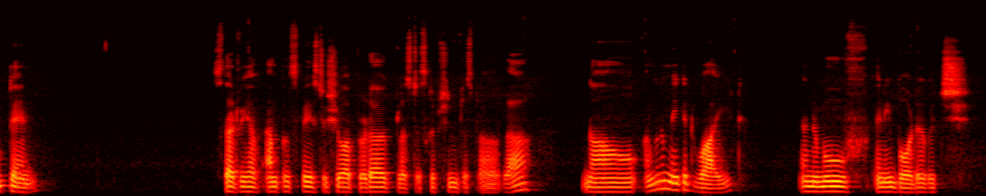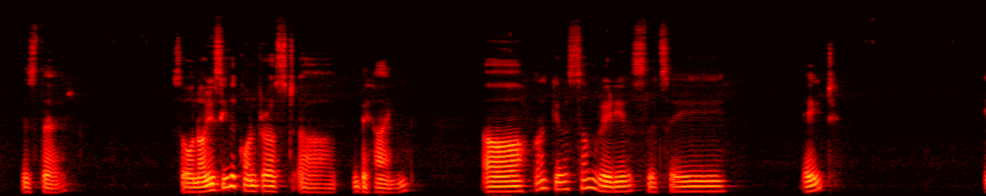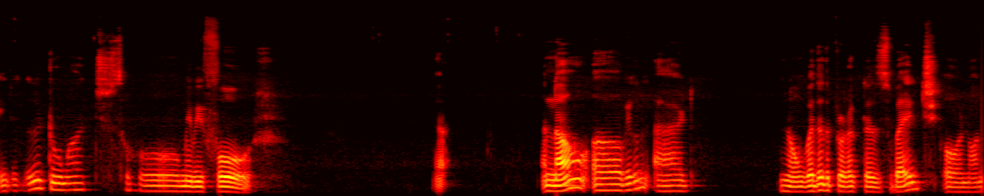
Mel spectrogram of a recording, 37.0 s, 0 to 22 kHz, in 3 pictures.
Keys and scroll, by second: 0.0-1.6 typing, 3.4 shift+Up, 19.5 shift+Up, 20.3 Down, 20.3 Down, 21.5 Up, 26.6 Down, 26.7 Down.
